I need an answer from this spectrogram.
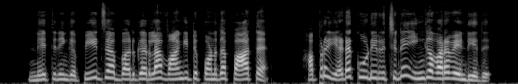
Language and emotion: Tamil, angry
